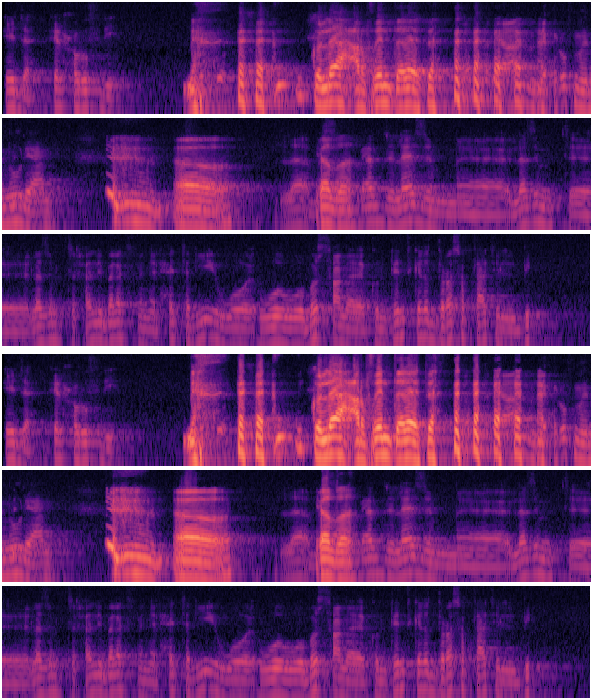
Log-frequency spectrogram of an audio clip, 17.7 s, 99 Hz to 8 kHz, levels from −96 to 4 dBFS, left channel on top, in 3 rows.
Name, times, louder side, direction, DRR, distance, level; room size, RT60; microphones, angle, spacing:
voice 1, 0.0-1.2 1.9-2.2 2.6-2.7 3.1-3.2 4.6-6.8 8.7-17.1, equal, ahead, 12 dB, 0.6 m, -46 dB
voice 2, 1.8-4.6 4.9-5.2 6.9-8.2 9.0-9.4, right 6 dB, 85° right, 20 dB, 0.4 m, -28 dB
13.5 x 11.0 x 6.3 m, 1.2 s
head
